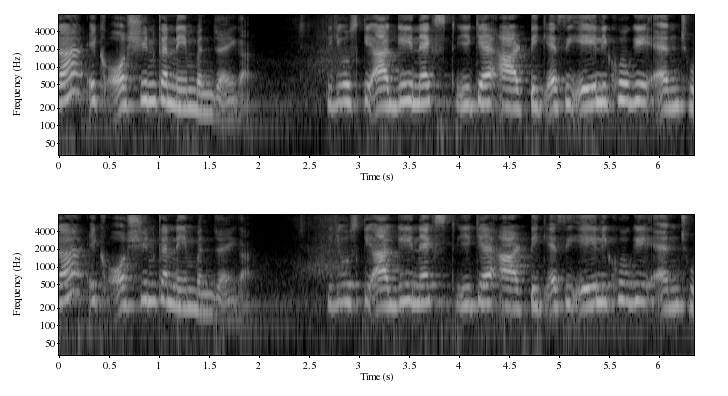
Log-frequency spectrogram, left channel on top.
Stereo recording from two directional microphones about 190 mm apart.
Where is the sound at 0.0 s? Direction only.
40° left (ahead or behind).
